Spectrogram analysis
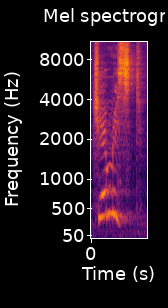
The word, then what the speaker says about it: chemist: oh yes please spell chemist Oh blame does not begin with a K it sounds like it begins with K see H that is making it chemist the CH is pronounced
